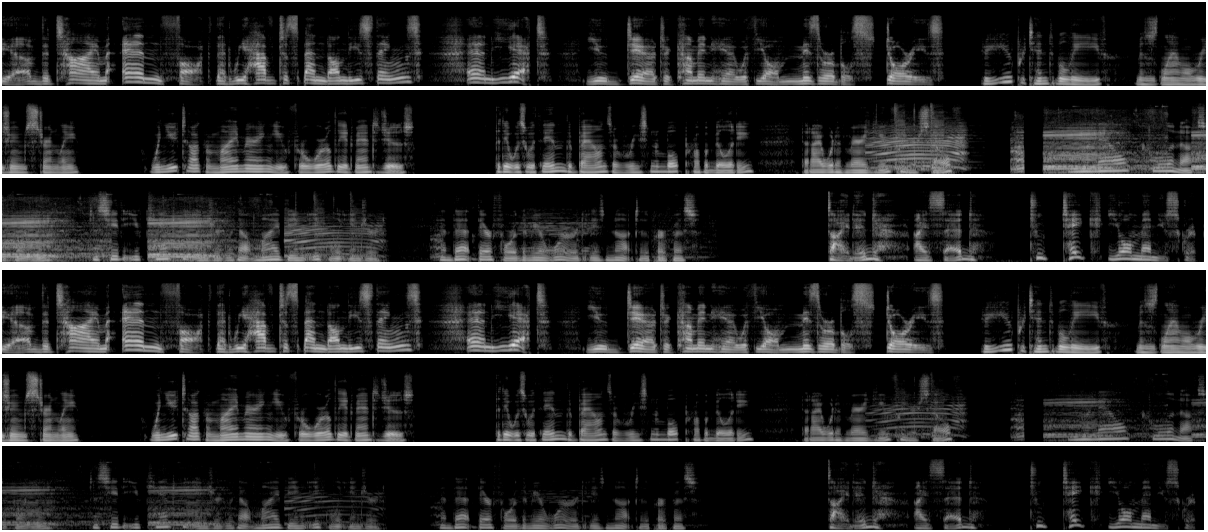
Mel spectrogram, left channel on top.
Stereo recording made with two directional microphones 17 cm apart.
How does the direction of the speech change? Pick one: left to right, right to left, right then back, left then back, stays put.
right to left.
